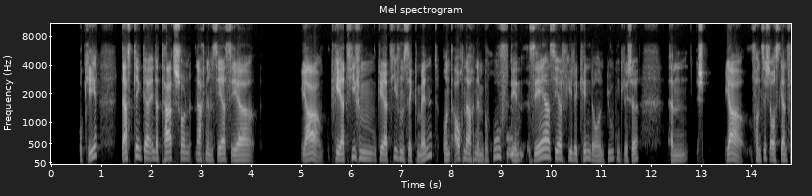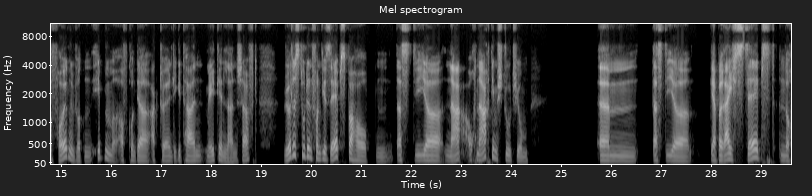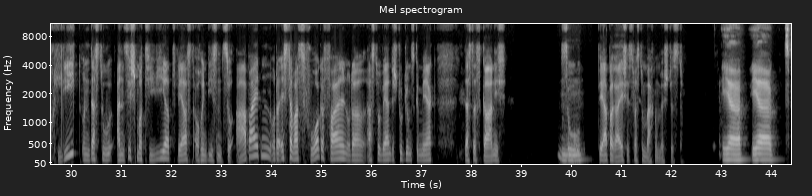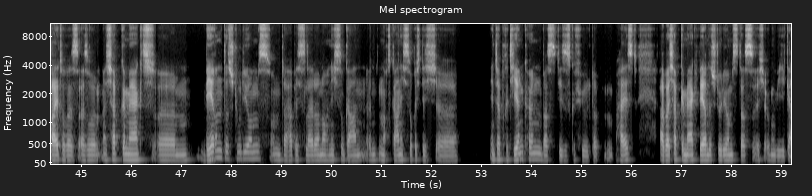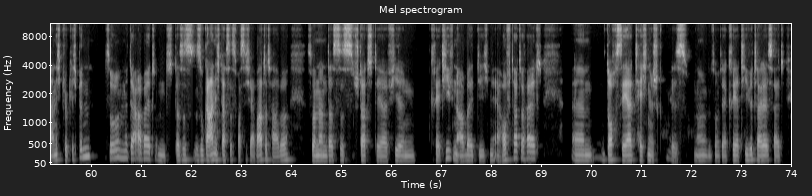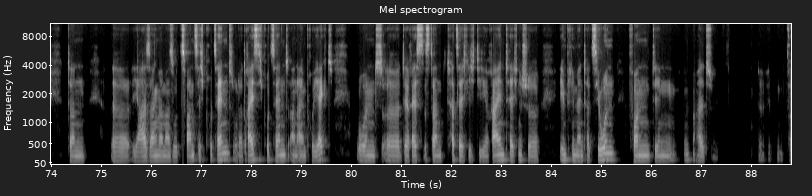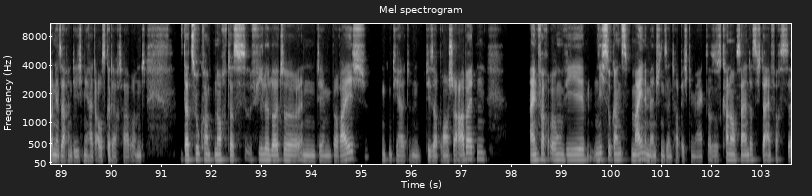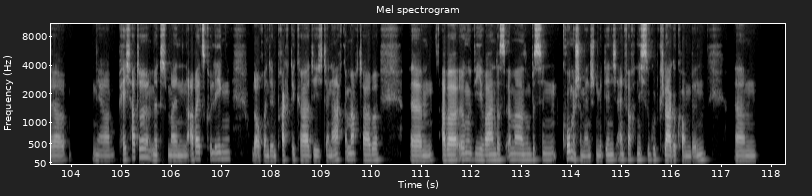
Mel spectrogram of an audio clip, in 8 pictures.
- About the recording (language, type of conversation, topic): German, advice, Berufung und Sinn im Leben finden
- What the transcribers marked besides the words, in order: none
